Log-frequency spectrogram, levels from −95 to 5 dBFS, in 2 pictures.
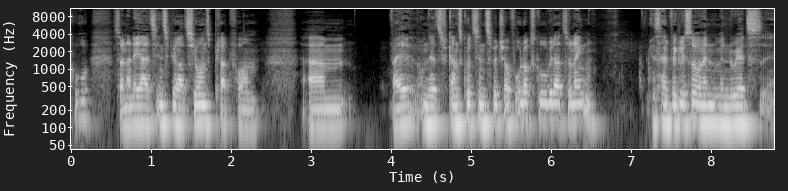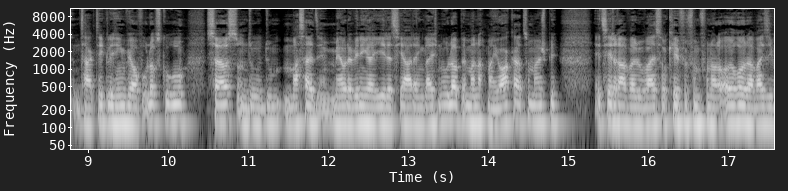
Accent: German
